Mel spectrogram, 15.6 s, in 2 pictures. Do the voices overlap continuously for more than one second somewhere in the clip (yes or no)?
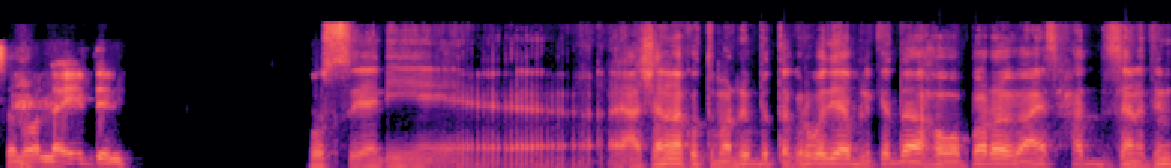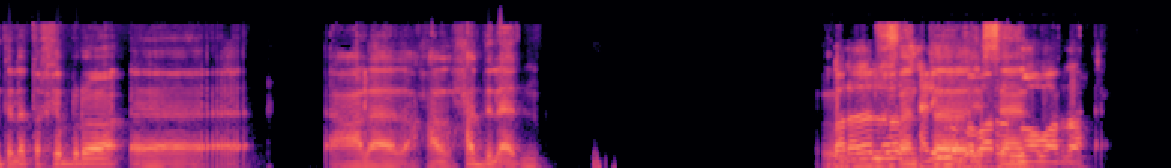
yes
